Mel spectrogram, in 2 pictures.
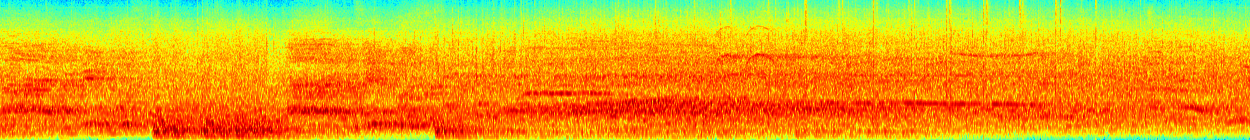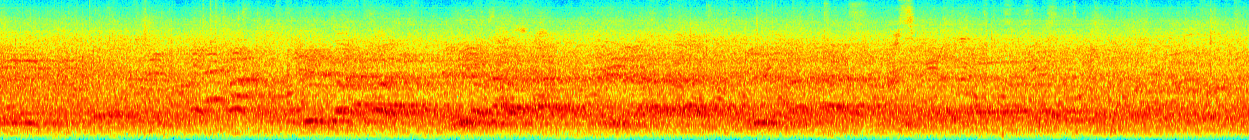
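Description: A large crowd cheers, chants and claps loudly in a big echoing arena.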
